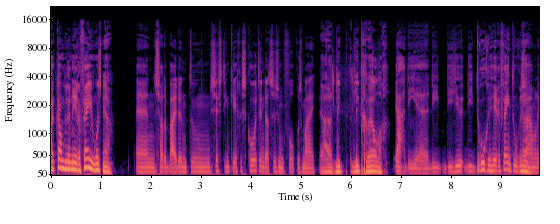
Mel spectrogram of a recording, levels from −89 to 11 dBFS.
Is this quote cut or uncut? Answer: cut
